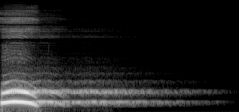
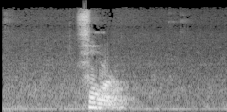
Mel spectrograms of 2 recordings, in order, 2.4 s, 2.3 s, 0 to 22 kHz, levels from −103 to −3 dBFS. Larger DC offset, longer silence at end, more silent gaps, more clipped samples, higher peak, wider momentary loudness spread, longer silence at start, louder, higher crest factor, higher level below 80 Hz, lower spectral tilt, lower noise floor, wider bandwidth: neither; first, 1.45 s vs 0 s; neither; neither; second, -8 dBFS vs 0 dBFS; about the same, 27 LU vs 25 LU; about the same, 0 s vs 0.05 s; second, -18 LUFS vs -12 LUFS; about the same, 16 dB vs 18 dB; second, -74 dBFS vs -48 dBFS; first, -6.5 dB/octave vs -4.5 dB/octave; first, -75 dBFS vs -36 dBFS; second, 11.5 kHz vs 17 kHz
